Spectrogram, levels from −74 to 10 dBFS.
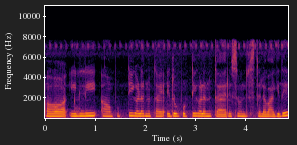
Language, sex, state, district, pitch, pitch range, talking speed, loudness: Kannada, female, Karnataka, Dakshina Kannada, 230 Hz, 220-240 Hz, 125 wpm, -15 LUFS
